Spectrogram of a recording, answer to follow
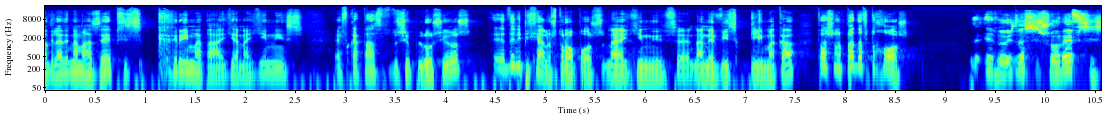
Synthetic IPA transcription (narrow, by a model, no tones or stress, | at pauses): ðilɐðinɐmɐze̞psisxɾimɐt̪ɐʝɐnɐʝinise̞fkɐt̪ɐst̪ɐsit̪osiplusio̞sðe̞nipiɾçeɐlo̞st̪ɾo̞po̞snɐʝinisnɐne̞visklimɐkɐ | fɐsunɐpɐnd̪ɐft̪o̞xo̞s | enoiznɐsĩso̞ɾe̞fsis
